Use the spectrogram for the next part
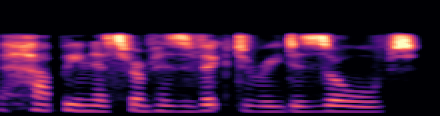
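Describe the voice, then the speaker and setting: A woman's voice: on the low side, little pitch movement, fairly quick, no echo, dull audio. Woman narrating dramatic fiction, very dry sound. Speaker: audiobook narrator. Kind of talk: dramatic scripted first-person narration.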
